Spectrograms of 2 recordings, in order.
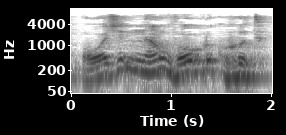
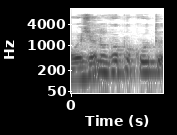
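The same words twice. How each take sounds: First: "não" stretched, slow and louder; slow, louder "Hoje não vou pro culto" with heavy "não"; stubborn refusal. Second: Said in the usual way. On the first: Retold or imitated. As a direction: dig in and drag out "não" like a stubborn child. Refusing God's call to church.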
